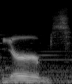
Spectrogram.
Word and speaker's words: herb: feels forced for me the h is silent always has been always will be of course then there's another dialect in the united states that pronounces the h as a y yerbs and humans an east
